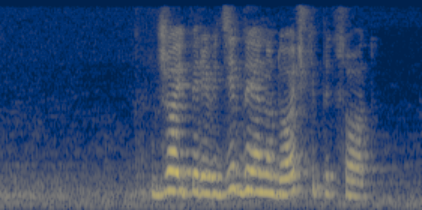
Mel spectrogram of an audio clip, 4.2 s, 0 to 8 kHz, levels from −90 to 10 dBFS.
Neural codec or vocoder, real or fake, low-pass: none; real; 7.2 kHz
